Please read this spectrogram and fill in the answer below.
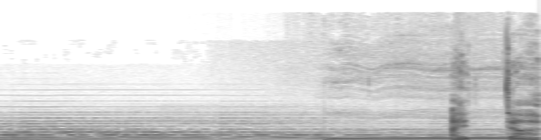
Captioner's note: grandmother speaking in Inuktitut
